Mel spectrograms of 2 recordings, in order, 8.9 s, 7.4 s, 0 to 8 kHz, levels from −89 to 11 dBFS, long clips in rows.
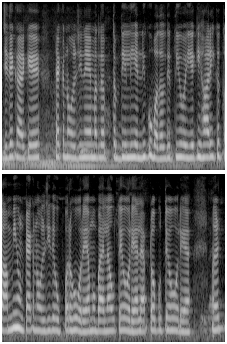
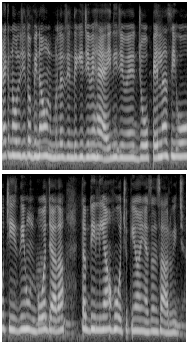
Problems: background sounds at intervals, background conversations at intervals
